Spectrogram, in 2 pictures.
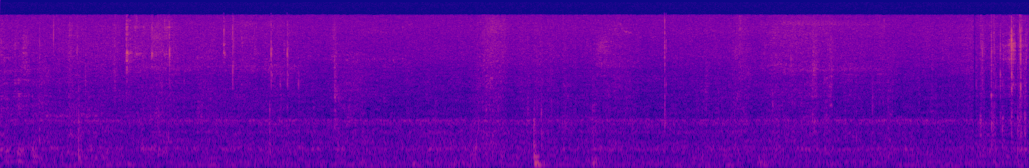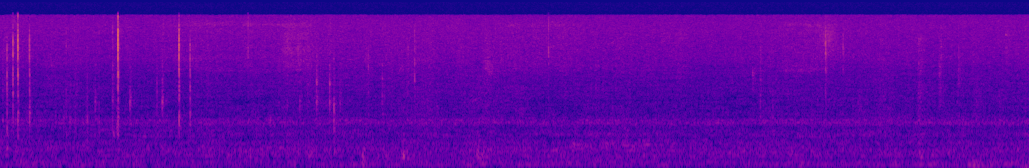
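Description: Chess pieces clack softly as they are set on a board.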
